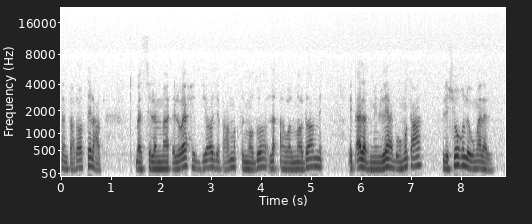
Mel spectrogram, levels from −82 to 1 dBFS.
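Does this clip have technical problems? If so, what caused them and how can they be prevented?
No, nothing stood out as a technical problem on listening, so there is nothing here that needs preventing.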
